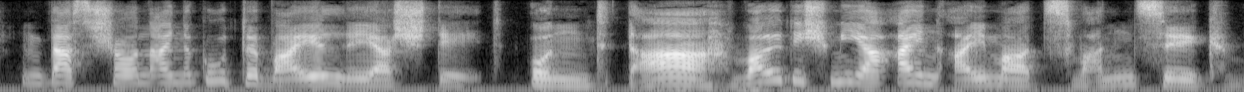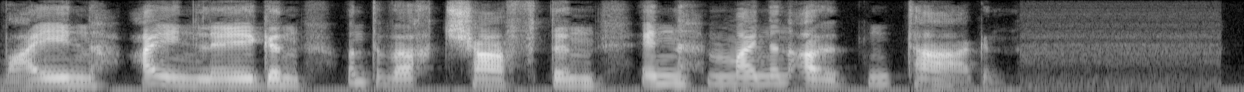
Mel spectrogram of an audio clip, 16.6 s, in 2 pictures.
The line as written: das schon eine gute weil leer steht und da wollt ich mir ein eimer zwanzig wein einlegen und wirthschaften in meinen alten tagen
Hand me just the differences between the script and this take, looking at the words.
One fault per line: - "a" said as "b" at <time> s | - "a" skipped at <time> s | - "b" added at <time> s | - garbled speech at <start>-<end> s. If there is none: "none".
none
